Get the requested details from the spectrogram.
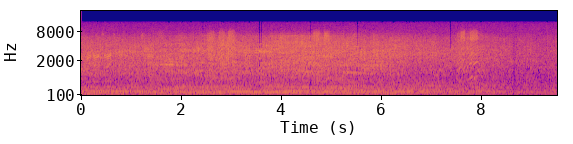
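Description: Race car engines roar past on a track.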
